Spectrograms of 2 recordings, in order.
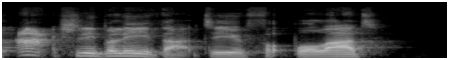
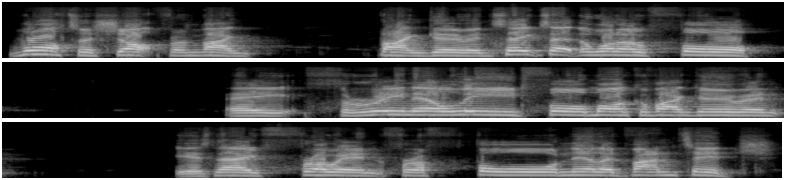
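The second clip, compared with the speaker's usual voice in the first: commentator voice; 6 semitones higher than usual. Acted. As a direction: call it like the TV commentator. Mock darts commentary.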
